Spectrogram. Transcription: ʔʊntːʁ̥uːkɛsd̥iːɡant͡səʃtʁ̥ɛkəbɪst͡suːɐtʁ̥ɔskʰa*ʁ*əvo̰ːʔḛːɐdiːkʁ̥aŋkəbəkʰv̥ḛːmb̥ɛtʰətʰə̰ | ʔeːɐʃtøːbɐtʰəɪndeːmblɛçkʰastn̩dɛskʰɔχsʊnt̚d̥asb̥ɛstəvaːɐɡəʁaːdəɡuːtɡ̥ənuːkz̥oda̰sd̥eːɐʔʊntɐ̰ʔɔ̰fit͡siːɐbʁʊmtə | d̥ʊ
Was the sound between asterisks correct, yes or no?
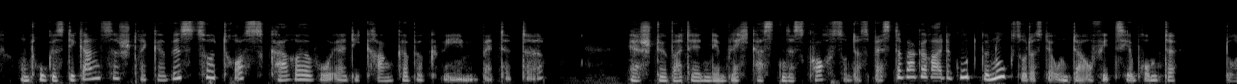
yes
